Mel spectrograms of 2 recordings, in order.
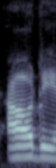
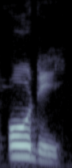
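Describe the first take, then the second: First: It uses the pronunciation common outside South Africa. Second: It uses the pronunciation common in South Africa. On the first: This is how other countries say it. "in other countries they say Audi" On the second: This is how South Africans say it. "we say Audi"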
